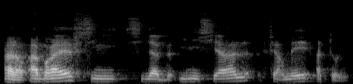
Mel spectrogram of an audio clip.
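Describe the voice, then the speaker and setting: A man's voice: medium pitch, a little slow. A man with a French accent giving a university lecture, hesitant, with many fillers and restarts. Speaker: teacher.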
